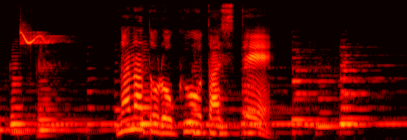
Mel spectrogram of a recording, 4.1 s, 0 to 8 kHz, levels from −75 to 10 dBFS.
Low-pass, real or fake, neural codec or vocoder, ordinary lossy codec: 7.2 kHz; real; none; none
